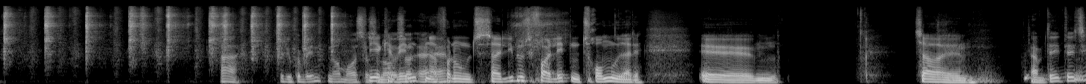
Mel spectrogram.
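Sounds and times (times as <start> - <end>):
caxixi Brazilian rattle shaken in a steady rhythm: 0.0 - 3.9, 5.0 - 5.8
speech: 2.2 - 7.9, 9.2 - 10.8.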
